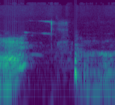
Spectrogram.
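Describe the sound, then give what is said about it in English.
Several dogs whimpering and growling in a studio that doubles as a dog play area, a low rumbling vocalization followed by a brief high whine and then a sharp yelp with more low grumbling, no talking. “Like a lot of stuff is happening over a lot there. A lot of dogs.”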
